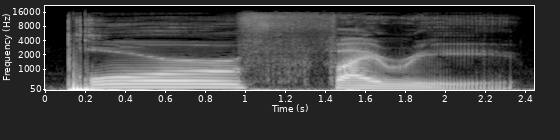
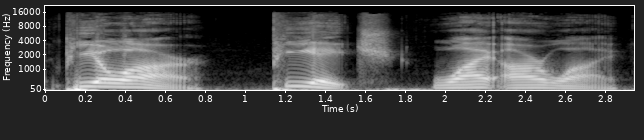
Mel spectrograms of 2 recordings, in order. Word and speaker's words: Porphyry: performed by Pythagoras and a legend recorded by poor fiery boy furry so I've got all these names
